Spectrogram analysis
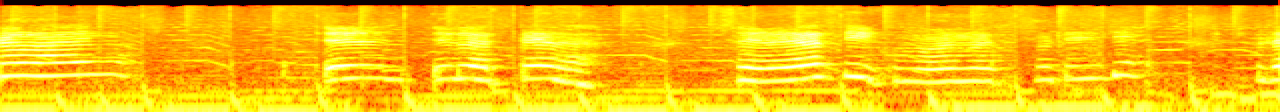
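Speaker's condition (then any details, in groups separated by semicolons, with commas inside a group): Cerebral palsy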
